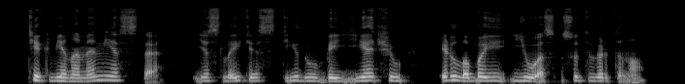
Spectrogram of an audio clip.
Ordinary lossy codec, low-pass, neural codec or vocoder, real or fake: MP3, 64 kbps; 14.4 kHz; vocoder, 48 kHz, 128 mel bands, Vocos; fake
